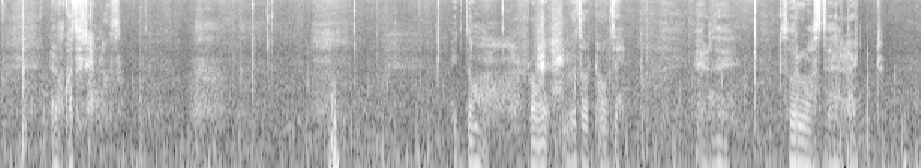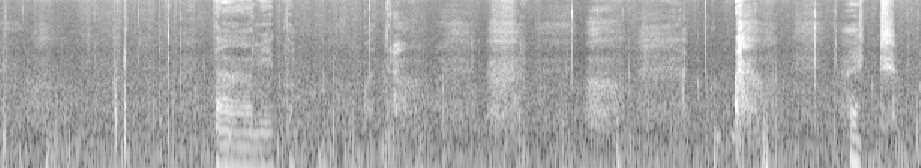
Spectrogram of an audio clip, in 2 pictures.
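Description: Footsteps crunch on a rocky trail.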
